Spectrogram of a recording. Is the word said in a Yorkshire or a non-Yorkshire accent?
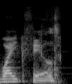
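non-Yorkshire. It is said in the speaker's own non-Yorkshire accent. It does not sound like a name. "if you were to say in my accent"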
